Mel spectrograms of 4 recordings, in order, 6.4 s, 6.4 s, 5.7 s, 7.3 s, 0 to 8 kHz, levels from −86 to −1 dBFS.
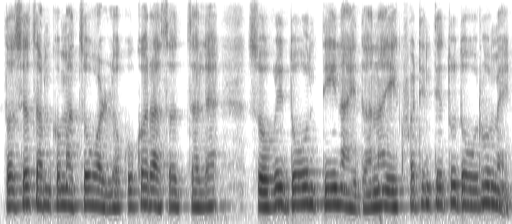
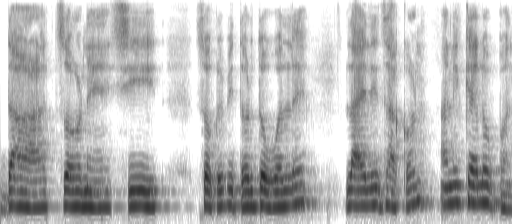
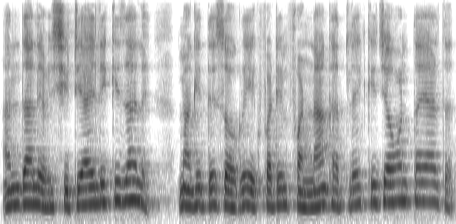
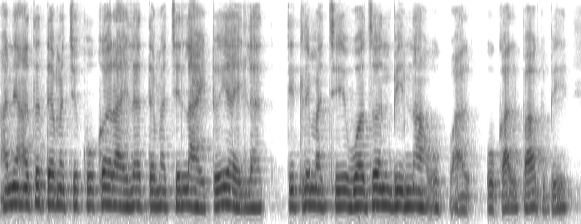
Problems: none marked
